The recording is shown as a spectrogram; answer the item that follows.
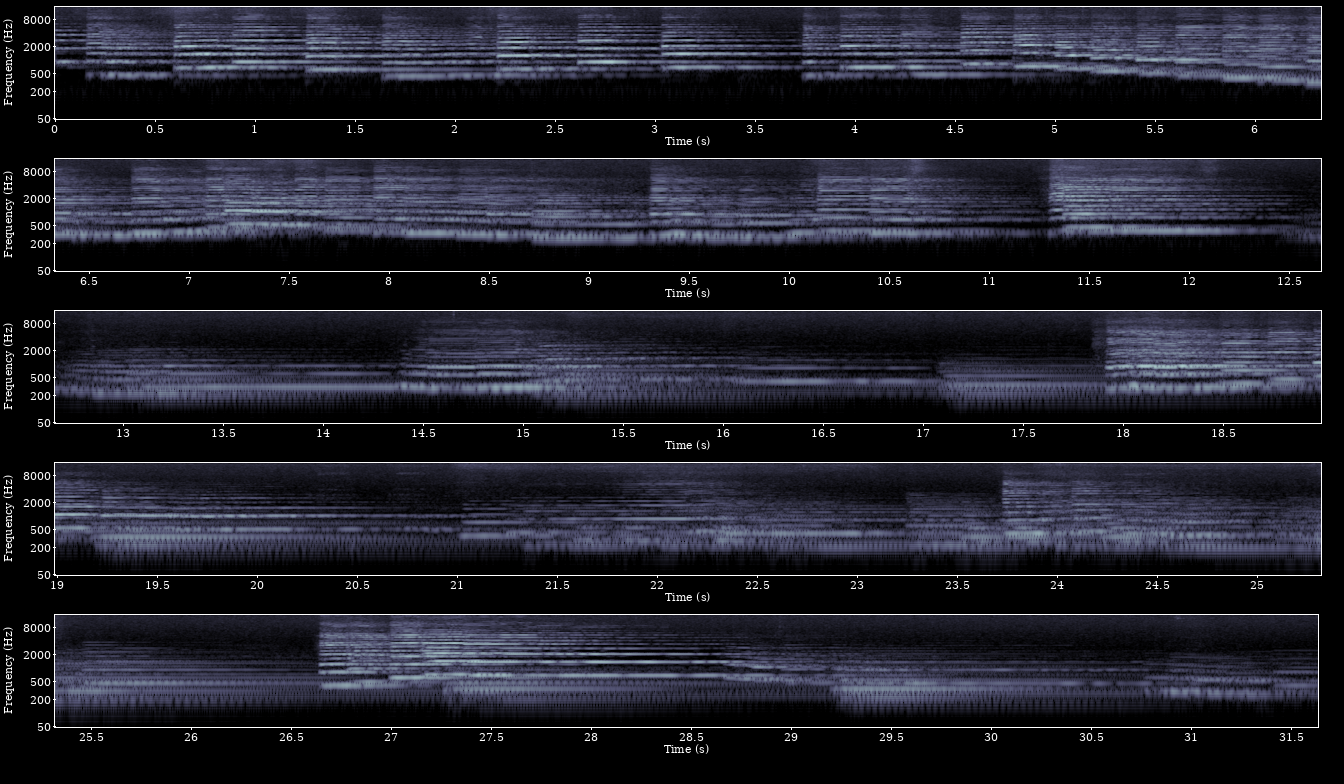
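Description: Saxophone playing fast runs of notes, including a long descending and rising line, joined by piano chords about twelve seconds in.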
